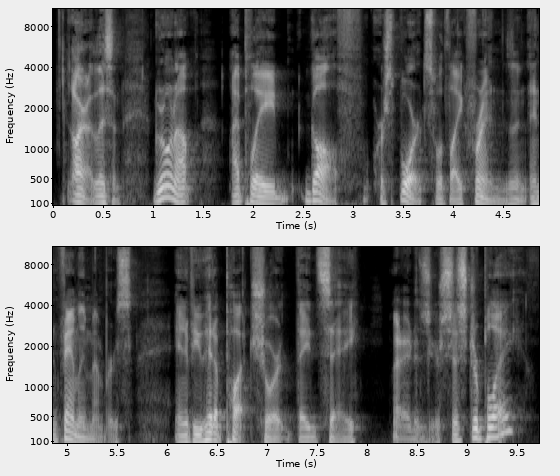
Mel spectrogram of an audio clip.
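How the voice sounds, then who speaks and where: Speaking with an American accent, a man uses a fairly low pitch with vocal fry and very wide pitch swings. His pace is moderate, and the recording is very clean with a silent background. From US Midwest, Metro Detroit. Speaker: podcast host, music journalist. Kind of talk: solo commentary podcast.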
